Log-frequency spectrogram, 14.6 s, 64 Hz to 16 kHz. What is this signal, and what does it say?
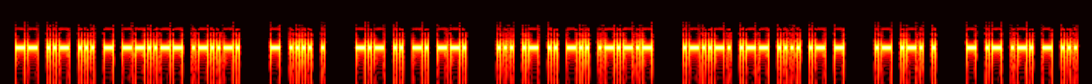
Morse code, heard as a keyed tone, about 28 wpm, 700 Hz. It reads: MUST," THE KING SAID. "WHAT ARE TARTS
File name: 09-Chapter-09 28 WPM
